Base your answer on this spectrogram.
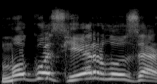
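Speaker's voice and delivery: put-on Irish accent. Reading out the message they just wrote, in an Irish-sounding accent. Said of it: "pretty Irish".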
